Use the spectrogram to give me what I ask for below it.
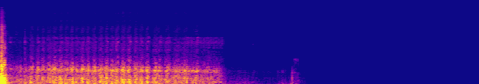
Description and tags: Gas furnace - Ignition long
Gas furnace is ignited and starts to burn, long.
